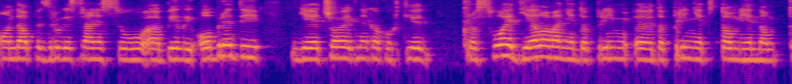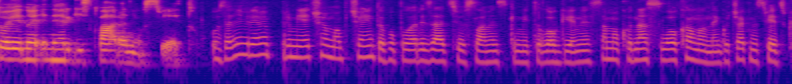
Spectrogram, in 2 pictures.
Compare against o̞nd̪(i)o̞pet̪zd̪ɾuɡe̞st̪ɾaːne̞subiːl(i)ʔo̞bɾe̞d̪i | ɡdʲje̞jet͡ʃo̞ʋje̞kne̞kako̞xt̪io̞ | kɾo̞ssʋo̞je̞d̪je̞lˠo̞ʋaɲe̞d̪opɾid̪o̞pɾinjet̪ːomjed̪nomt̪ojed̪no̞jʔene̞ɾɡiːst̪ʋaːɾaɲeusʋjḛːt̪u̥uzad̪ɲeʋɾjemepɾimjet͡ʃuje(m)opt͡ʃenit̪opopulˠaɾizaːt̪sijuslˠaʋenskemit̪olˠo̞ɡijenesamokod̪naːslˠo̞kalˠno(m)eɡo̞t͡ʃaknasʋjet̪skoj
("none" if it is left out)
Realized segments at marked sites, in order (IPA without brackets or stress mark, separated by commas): a, i, m, n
